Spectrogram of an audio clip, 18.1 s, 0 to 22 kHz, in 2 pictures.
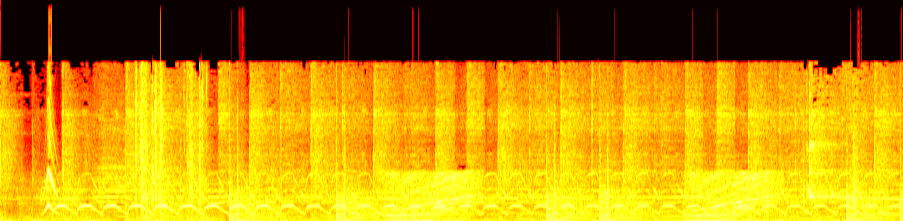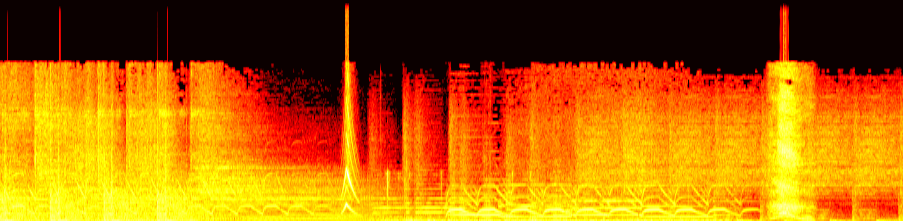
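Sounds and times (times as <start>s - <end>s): background music: 0.0s - 18.0s
rising tone: 0.4s - 1.4s
fast electronic siren whoop: 0.4s - 9.0s, 11.7s - 12.7s, 13.5s - 16.7s.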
